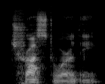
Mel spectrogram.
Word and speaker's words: trustworthy: successful or trustworthy successful trustworthy success sess s successful second syllable is stressed so it is successful trustworthy is the first syllable now we have three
